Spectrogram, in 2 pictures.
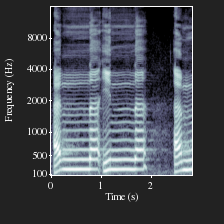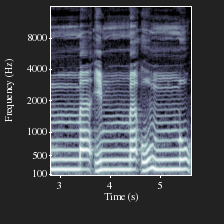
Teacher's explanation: tekanan udara ke pangkal hidung menyebabkan terhasil suara dengung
